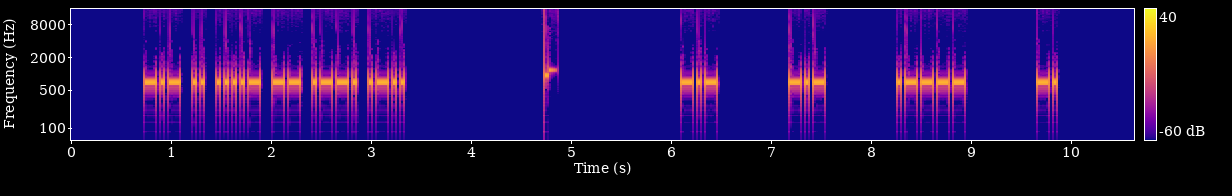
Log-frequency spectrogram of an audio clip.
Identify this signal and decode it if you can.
Morse code, heard as a keyed tone, about 30 wpm, spaced as for 18 wpm, 700 Hz. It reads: KI4MPL KK1N
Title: USA Call Signs - 6x Character Spacing - 30wpm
